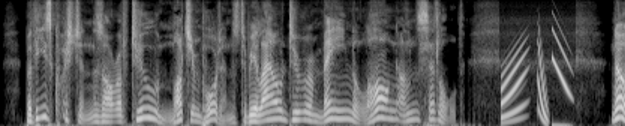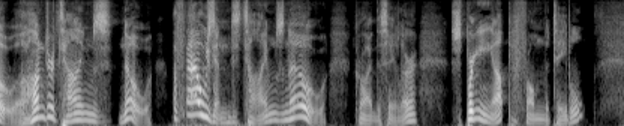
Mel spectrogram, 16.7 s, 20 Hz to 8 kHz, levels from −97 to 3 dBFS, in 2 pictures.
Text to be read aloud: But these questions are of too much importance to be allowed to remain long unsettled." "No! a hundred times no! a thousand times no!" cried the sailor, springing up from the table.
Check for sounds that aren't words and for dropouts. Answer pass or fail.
fail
